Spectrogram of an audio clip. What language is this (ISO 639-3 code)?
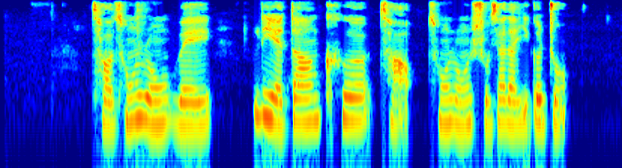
zho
